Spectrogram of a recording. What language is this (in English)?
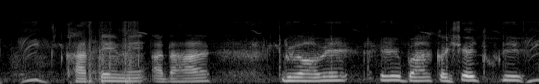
Bhojpuri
